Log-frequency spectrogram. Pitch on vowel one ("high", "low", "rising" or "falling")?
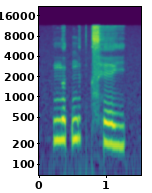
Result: low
